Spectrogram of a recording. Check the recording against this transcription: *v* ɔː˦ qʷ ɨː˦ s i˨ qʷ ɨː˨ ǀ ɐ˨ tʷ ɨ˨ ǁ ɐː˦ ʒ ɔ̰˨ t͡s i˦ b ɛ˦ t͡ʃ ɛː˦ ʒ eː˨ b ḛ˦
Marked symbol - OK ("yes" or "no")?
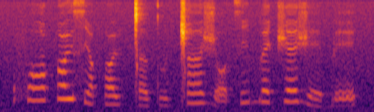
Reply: no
